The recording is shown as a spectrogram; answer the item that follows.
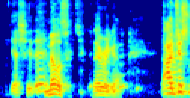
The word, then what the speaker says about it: Milisitz: Milisitz. Did I say it right? Yes, you did. Milisitz.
